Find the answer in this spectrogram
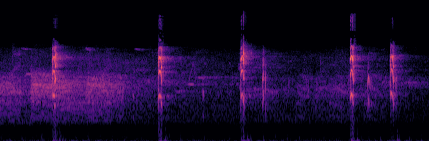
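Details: Common moorhen alarm calling: sharp, abrupt 'kek' notes spaced irregularly one to two seconds apart, some doubled, with a soft hiss and a faint murmur underneath.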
